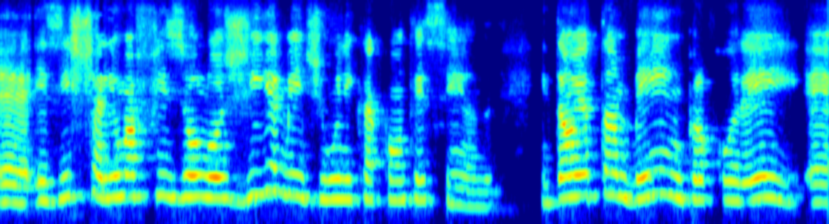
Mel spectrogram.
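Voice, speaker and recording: A woman speaks in a fairly high voice with a bright, sharp tone. Her pitch varies in an ordinary way over a quiet background. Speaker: nutritionist and author. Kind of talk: online talk to a study group. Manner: fast.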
